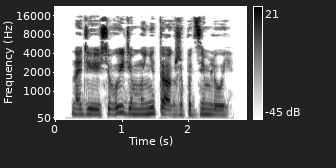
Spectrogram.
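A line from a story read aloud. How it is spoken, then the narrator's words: Grumbled. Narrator (Russian): пробурчал я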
